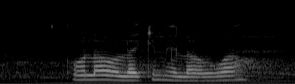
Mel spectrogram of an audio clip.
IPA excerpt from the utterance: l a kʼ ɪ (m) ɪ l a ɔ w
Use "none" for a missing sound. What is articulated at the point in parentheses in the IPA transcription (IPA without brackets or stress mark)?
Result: m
